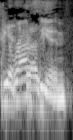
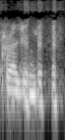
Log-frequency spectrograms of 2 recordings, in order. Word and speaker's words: Kharrazian: Yes, Kharrazian. That's right, Kharrazian.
